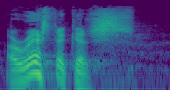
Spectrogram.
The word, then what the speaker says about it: Aristarchus: He mentions Aristarchus, that's how it's said.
